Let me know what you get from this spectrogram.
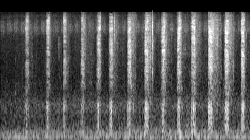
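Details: A hedgehog snorts in rapid, breathy huffs, about three every second, during a mating struggle.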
